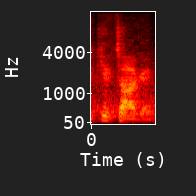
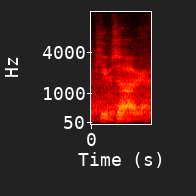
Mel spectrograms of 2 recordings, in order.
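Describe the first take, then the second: First: Softer, trailing off. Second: Much softer, lower, fading out; almost under the breath. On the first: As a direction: let it fade away. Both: Real, not acted. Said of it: "Keep saying".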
